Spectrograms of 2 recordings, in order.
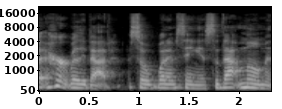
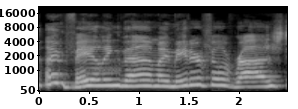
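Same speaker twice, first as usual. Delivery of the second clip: higher, louder and slow, near tears; anguished; 6 semitones higher, 6 dB louder, slower than usual. Retold or imitated. Mom reliving her breakdown after school, anguished and slow. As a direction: let it break out of you slowly. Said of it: "I actually just cried".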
